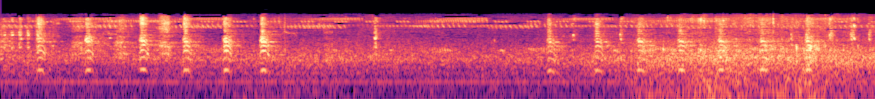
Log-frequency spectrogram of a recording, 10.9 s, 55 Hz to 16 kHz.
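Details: In early morning at Pete's Pond, Mashatu Game Reserve, Botswana, on August 31, 2013, Egyptian goose parents give harsh honking alarm calls about twice a second, then a dense clamour with guineafowl alarms, as 20+ marabou storks approach their goslings.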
